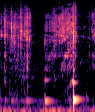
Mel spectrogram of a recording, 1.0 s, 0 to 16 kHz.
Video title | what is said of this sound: Suntour NEX E25 Forks Review & Service | You can hear the oil sloshing around inside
